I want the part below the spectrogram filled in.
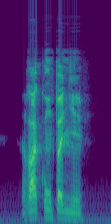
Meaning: to walk back, to take back, to drive back (to escort someone back to where they came from)
- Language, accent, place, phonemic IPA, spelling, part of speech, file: French, France, Lyon, /ʁa.kɔ̃.pa.ɲe/, raccompagner, verb, LL-Q150 (fra)-raccompagner.wav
